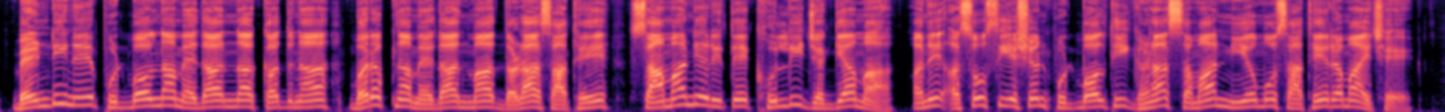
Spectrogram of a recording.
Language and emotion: Gujarati, neutral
